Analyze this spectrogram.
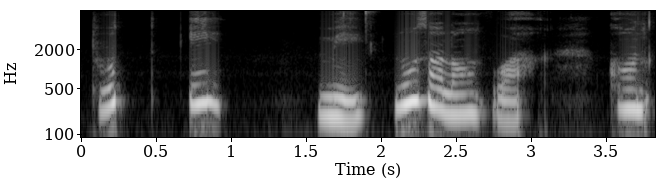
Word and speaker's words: et: Commençons alors par le ET, que se prononce E, est une conjugation de coordination.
